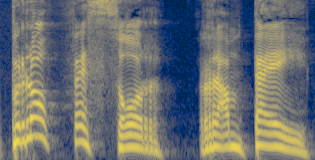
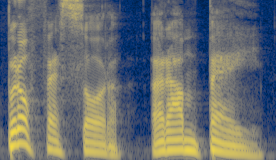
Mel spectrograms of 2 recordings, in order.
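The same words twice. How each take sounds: First: Slow, raised-pitch indignant correction; indignant shriek. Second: Slow, affronted correction of a title; offended correction. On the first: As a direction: draw the title out in a mild shriek. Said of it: "zaječel muž". (pohoršené, protažené zaječení) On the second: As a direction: correct him slowly, with mild offence. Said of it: "opravil ho dotčeně muž". (dotčená, pomalá oprava) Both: A narrator's reading.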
